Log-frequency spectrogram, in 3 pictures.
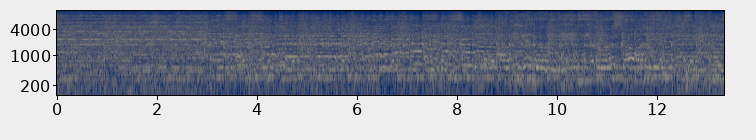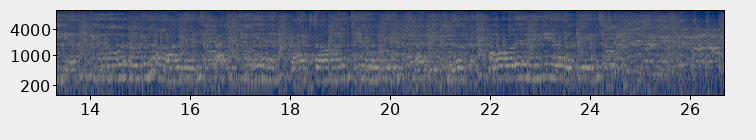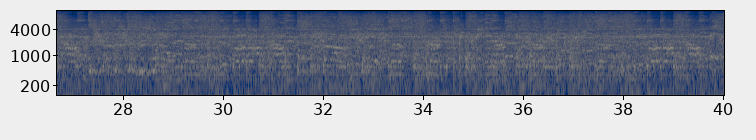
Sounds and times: Music: 0:00.0 - 0:40.0.

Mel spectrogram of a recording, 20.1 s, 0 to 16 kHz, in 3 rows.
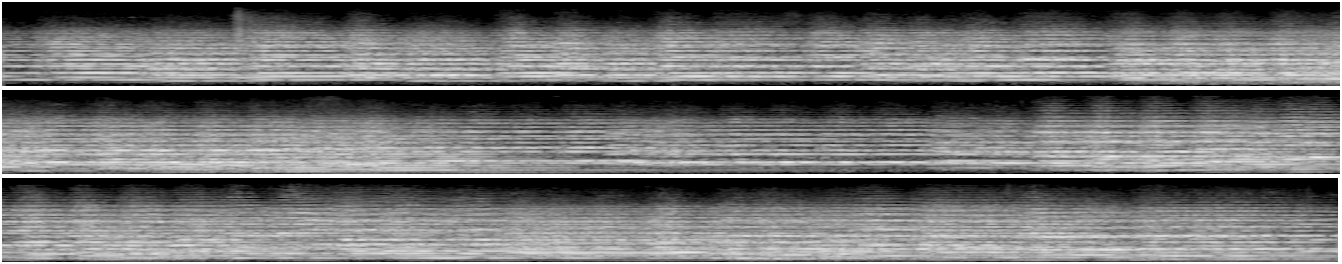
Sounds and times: Orchestra: 0:00.0 - 0:20.0.

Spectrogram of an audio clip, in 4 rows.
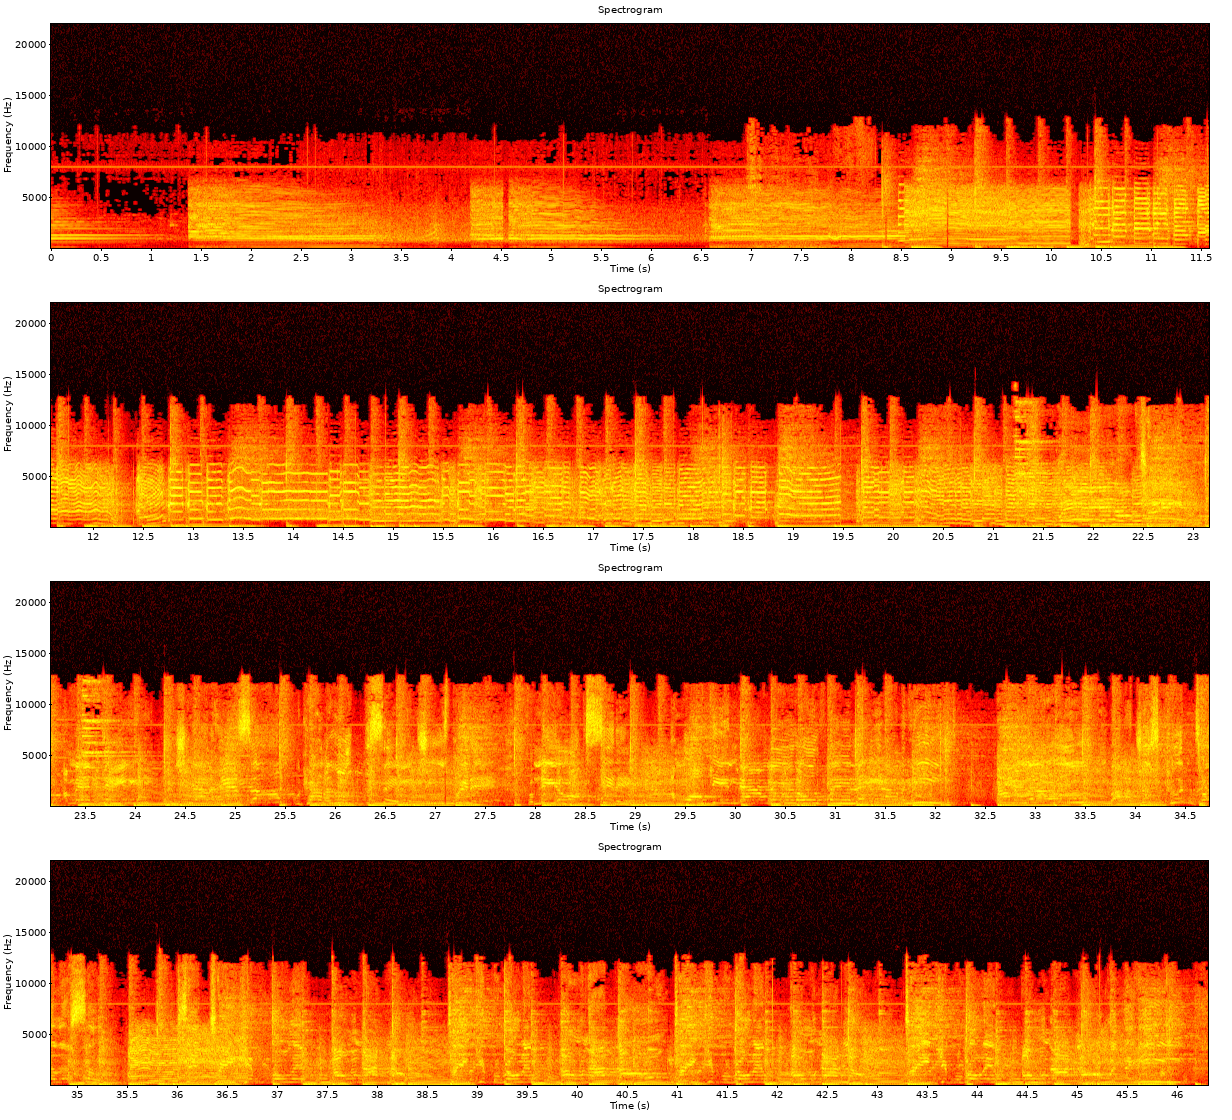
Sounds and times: Music: 0:00.0 - 0:46.3.

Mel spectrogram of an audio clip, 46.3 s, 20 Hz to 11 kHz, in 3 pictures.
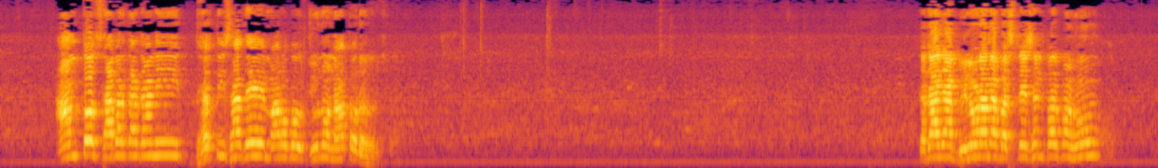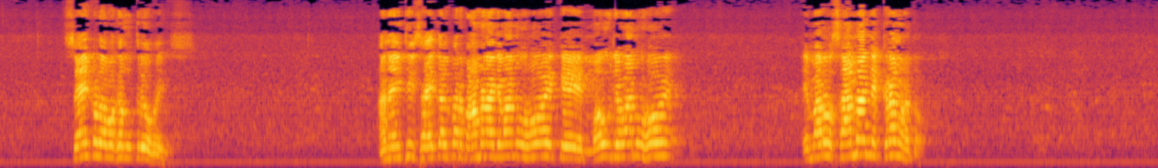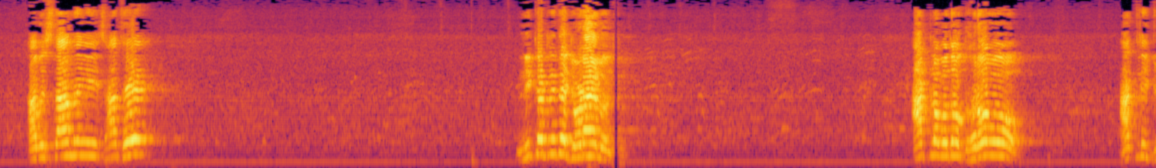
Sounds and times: Narration, monologue: 0:00.4 - 0:06.2, 0:10.2 - 0:29.2, 0:30.4 - 0:33.7, 0:37.7 - 0:39.3, 0:43.0 - 0:46.3
Male speech, man speaking: 0:00.8 - 0:05.2, 0:12.3 - 0:14.8, 0:16.3 - 0:18.0, 0:20.5 - 0:24.6, 0:26.1 - 0:27.8, 0:31.2 - 0:33.0, 0:37.8 - 0:39.3, 0:43.0 - 0:44.7, 0:45.8 - 0:46.3.

